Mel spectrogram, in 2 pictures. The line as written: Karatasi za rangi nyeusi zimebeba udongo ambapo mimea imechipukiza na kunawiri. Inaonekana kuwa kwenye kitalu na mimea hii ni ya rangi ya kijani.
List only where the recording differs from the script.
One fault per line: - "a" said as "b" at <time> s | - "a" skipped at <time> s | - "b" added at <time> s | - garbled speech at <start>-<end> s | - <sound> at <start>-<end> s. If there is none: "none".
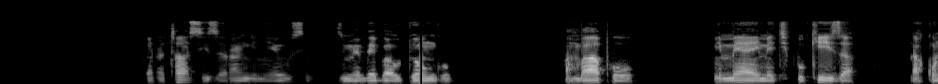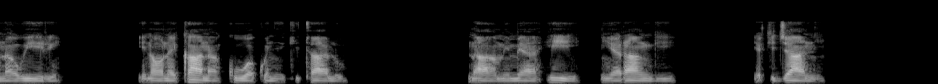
- dropout at 4.2-4.2 s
